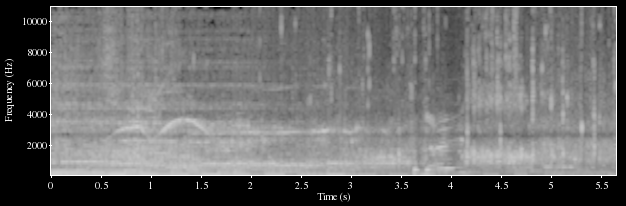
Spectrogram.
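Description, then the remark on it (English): A large audience cheers and whoops continuously at Apple's iPhone announcement, with a steady wash of crowd noise and a few rising whistles and shouts cutting through throughout. “We had to edit this down because the applause just went on and on and on forever.”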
